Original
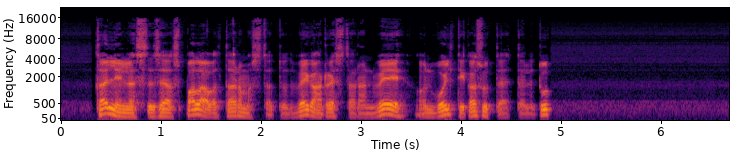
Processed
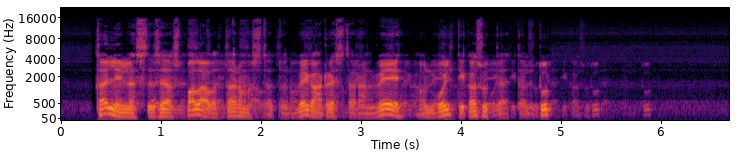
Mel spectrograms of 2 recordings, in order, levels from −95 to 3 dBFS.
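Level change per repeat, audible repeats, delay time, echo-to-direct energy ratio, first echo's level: −4.5 dB, 2, 513 ms, −16.5 dB, −17.5 dB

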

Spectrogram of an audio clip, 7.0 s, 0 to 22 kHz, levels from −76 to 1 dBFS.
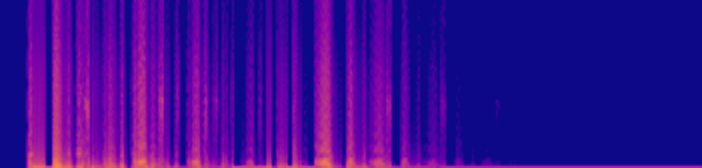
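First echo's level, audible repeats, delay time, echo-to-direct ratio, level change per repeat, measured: −10.0 dB, 2, 543 ms, −10.0 dB, −15.0 dB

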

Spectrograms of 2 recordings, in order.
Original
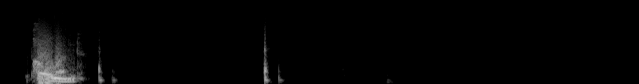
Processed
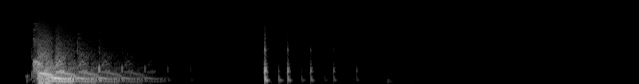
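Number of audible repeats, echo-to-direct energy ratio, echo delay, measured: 4, −10.5 dB, 229 ms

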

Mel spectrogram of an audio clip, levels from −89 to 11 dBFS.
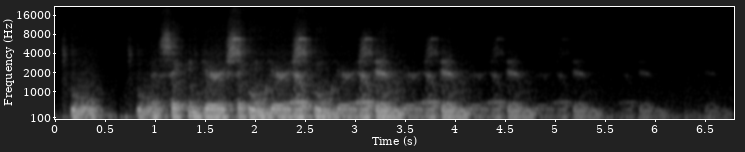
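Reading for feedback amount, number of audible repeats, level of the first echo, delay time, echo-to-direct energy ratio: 42%, 5, −3.5 dB, 659 ms, −2.5 dB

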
